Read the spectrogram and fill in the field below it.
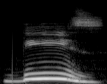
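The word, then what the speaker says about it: these: टी एच ई एस ई, दीज, दीज, दिस नहीं होता, दीज।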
